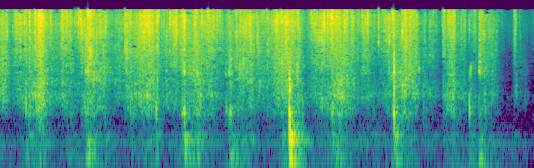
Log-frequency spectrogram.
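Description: Plastic-gloved hands tossing seasoned cucumber, onion and garlic chive salad in a bowl: crinkling of the disposable gloves and wet rustle of the dressed vegetables, with a few sharper clicks about three and four seconds in. It cuts off just before the end.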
